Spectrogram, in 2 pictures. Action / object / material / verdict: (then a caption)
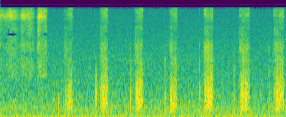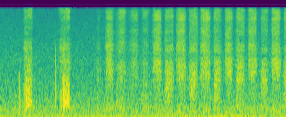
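scrape / wooden block / wood / none. A wooden block is tapped and scratched quickly, producing dry, rasping rubbing strokes with little ring. Broader, louder strokes come at a steady pace for the first few seconds, then give way to a faster run of lighter, brighter scratches.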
